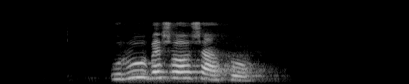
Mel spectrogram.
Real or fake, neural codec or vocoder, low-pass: real; none; 7.2 kHz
